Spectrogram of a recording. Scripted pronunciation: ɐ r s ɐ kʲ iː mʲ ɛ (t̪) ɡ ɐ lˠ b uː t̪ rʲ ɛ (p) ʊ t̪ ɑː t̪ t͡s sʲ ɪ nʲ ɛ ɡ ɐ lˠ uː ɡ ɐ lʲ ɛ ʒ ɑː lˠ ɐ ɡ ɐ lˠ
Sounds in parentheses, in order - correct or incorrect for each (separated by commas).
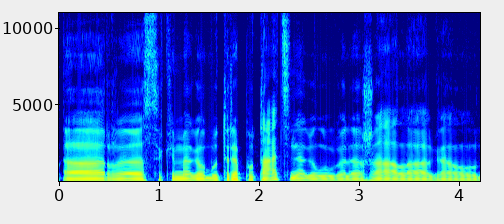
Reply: incorrect, correct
